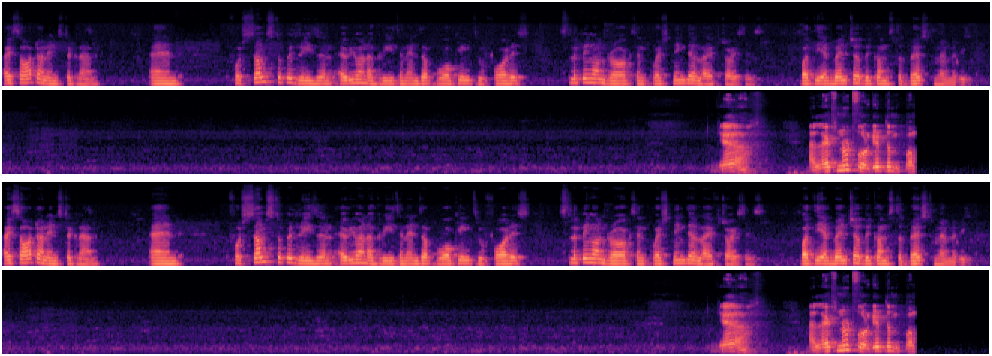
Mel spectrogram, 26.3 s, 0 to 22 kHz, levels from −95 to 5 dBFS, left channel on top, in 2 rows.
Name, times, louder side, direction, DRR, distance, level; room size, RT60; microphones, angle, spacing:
voice 1, 0.0-1.3 2.0-2.4 3.1-7.0 7.6-10.1 10.7-12.9, right 2 dB, 35° right, 0.9 m, -24 dB
voice 2, 22.7-23.2 23.9-25.4, left 1 dB, 10° left, 1.7 m, -22 dB
head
